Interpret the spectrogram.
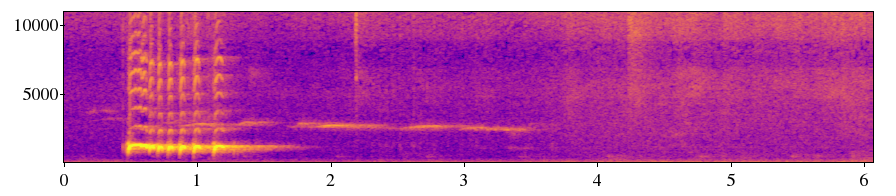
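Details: One clear phrase of local zebra dove song: quick string of about six bubbling coos running into a drawn-out soft note, followed by several seconds of quiet low hum.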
